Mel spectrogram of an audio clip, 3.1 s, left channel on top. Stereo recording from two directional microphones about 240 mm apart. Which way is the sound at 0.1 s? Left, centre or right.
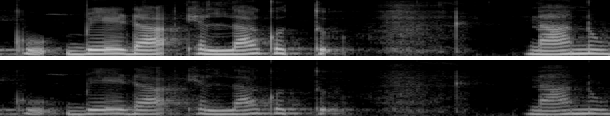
Left.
